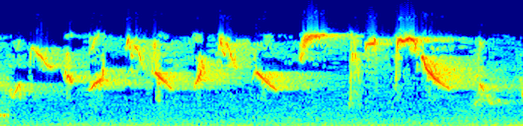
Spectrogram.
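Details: Female white-eye giving a soft, high twittering warble of slurred whistles rising and falling, somewhat quieter against light background hiss.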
